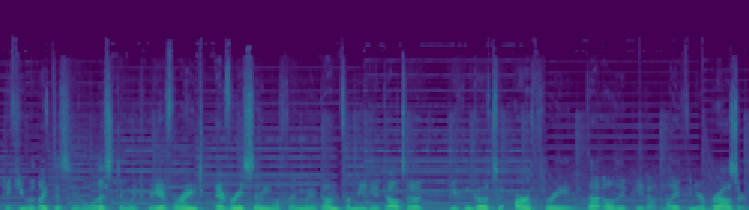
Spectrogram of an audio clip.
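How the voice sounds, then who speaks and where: A man's voice: medium pitch, fast, few pauses, soft background music. Easygoing male podcast host. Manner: relaxed, rambling with fillers. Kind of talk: casual chat.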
